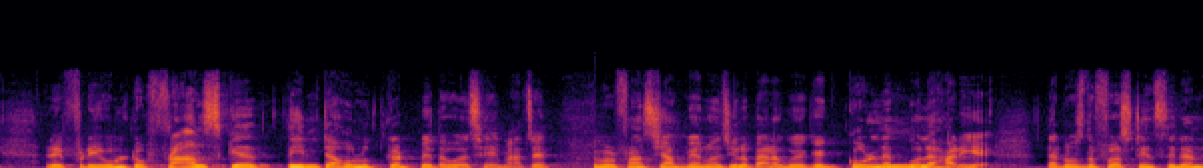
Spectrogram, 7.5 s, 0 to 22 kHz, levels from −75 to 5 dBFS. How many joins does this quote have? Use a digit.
1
